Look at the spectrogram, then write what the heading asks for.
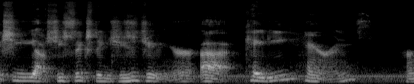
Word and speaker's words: Cady: Katie Herons, her name is spelled Cady, who has lived in Africa with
